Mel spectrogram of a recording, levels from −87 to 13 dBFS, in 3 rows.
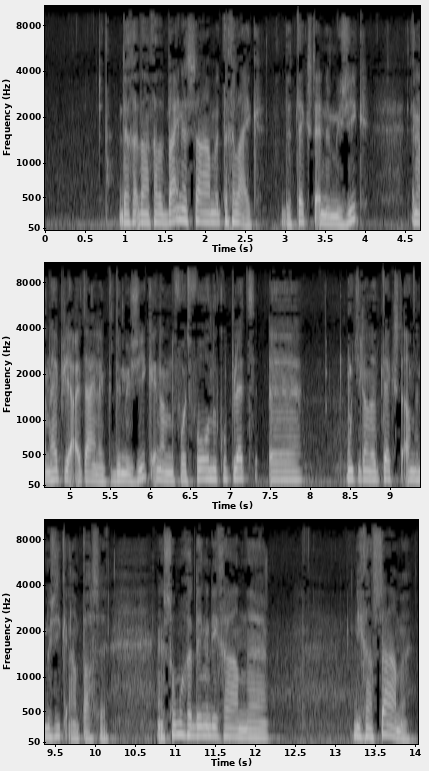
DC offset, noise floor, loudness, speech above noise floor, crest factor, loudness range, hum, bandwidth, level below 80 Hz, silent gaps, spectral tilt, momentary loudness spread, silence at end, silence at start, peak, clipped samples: under 0.1%; -46 dBFS; -20 LUFS; 27 dB; 18 dB; 2 LU; none; 10 kHz; -46 dBFS; none; -6.5 dB/octave; 15 LU; 0 s; 0.4 s; -2 dBFS; under 0.1%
